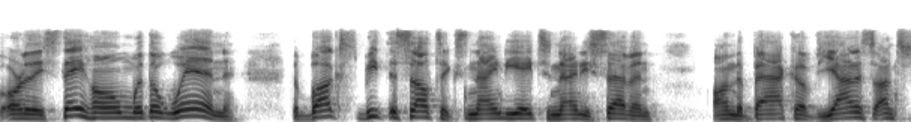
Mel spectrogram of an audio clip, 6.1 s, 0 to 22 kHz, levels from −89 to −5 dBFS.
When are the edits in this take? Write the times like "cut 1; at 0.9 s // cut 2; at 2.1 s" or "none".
none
